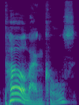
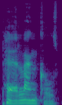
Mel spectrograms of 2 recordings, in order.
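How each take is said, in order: First: The L ends the first word, Pearl. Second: The L starts the second word, Lankles. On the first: The speaker calls it right. "the correct pronunciation" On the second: The speaker calls it wrong. "I thought it was called Pear Lankles, but of course that would make no sense"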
